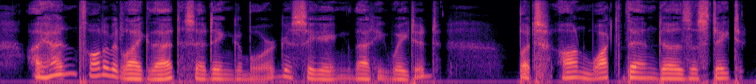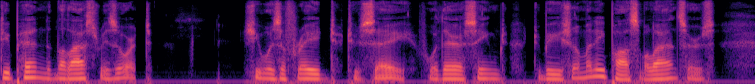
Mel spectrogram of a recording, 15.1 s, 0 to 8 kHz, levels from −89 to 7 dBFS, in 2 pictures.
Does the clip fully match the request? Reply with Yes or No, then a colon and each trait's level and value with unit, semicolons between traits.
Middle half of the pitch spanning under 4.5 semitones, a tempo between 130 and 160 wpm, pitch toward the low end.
Yes: average, 3.4 semitones; average, 155 wpm; low, 130 Hz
